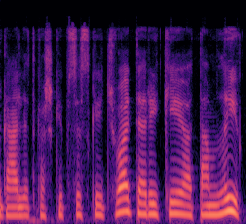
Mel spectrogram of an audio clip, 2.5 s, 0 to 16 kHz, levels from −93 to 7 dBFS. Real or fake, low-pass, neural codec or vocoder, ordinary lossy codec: real; 9.9 kHz; none; Opus, 24 kbps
